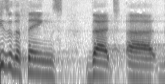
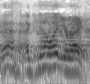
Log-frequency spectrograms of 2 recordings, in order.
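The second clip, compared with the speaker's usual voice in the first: louder, higher sheepish giving in; sheepish concession; 4 semitones higher, 7 dB louder than usual. Retold or imitated. Son-in-law conceding to Walt, sheepish and louder. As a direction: cave in, a little embarrassed. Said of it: "And I'm like".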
